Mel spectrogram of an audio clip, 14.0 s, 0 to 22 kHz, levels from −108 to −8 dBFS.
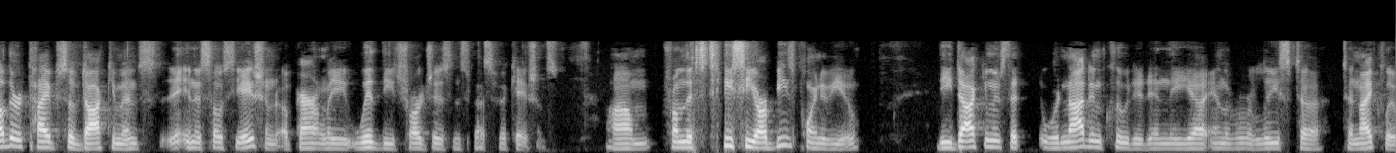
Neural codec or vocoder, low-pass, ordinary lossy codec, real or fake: none; 7.2 kHz; MP3, 64 kbps; real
